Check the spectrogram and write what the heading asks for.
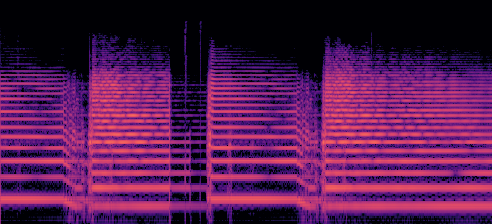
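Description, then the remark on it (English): A sustained electric guitar lead played without a saturation plugin, using the same settings as the first guitar lead, with a clean, harmonically rich tone, holding long notes with slides between them and a couple of brief gaps, loud with no talking. “And then I think there's like another lead, and this is literally just the same settings as the first guitar lead because it wasn't really doing anything, but I wanted some some mojo there.”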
